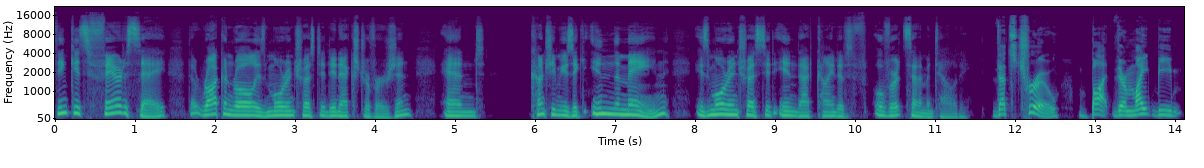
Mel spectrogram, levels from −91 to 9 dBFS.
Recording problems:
none

